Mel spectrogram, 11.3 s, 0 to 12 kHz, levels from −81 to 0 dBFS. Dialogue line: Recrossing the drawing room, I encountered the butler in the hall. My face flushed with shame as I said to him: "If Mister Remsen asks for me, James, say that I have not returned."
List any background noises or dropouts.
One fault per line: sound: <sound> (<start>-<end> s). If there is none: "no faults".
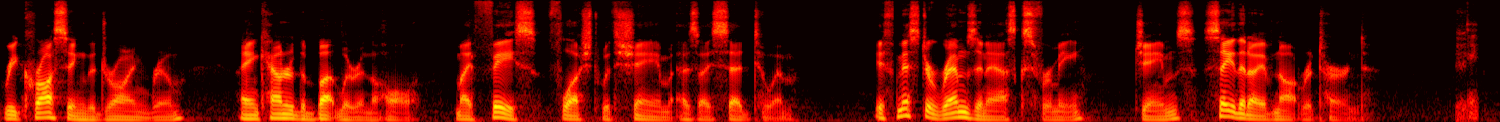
sound: laugh (10.9-11.1 s)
